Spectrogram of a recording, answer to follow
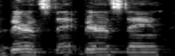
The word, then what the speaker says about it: Berenstain: This one it's just, it's always been kind of pronounced Berenstain Bears, right? And now it's spelled the way it's spelled the way it's pronounced, Berenstain Bears. Hey, we used to always say like, hey, my Berenstain Bears books or whatever. And it sounds like that, but it was always spelled with the EIN.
